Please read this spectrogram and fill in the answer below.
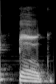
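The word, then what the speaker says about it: talk: अब यहाँ पर लिखा हुआ है टॉक, तो इसे पढ़ते हैं हम टॉक, क्योंकि एल साइलेंट है यहाँ पर भी, ठीक है, तो इसे पढ़ेंगे हम टॉक, टाल्क नहीं पढ़ना है।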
